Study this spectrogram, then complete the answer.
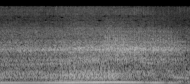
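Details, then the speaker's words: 2001 VW Gol G3 1.0 16V, 176,000 km, after replacing plug wires, cap gasket, rotor and distributor cap for misfiring: engine revs up cleanly and evenly with no stumble or popping; healthy engine revving. "Estamos testando ele Ó 176.000 você agora não é um barulho mais não hein tava engasgando para caramba esse carro aqui ficou 100%."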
